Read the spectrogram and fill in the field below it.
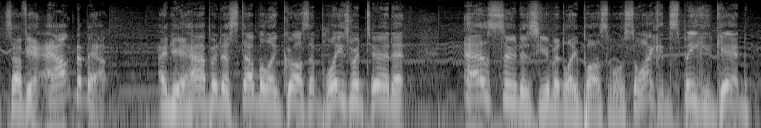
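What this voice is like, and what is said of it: Strained, nearly lost voice. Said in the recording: “As you can tell by my voice, I have misplaced the Ferme because it would not sound like this if I still had one”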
